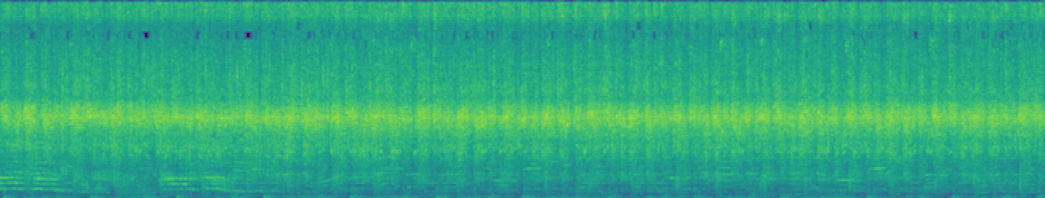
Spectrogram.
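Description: Live Venezuelan Christmas parranda music: maracas shaking steadily over a driving hand-drum beat, with strummed cuatros and a violin. A melodic line slides downward twice in the first three seconds.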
